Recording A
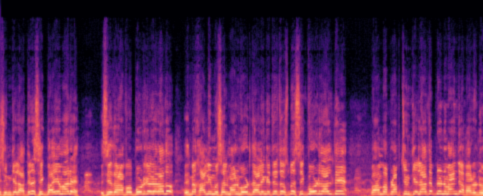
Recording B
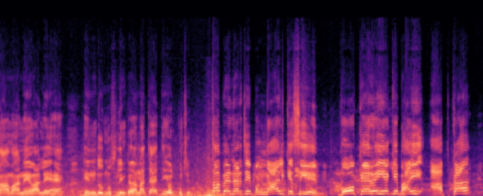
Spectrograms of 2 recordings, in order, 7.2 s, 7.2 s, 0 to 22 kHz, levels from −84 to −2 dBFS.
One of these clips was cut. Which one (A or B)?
B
